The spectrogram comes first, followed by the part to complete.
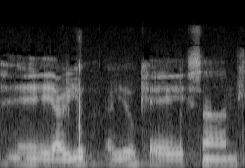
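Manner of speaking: slow, pitying, mock sympathetic motherly voice. Imitating mom calling after a bad day: imitating mom's pitying tone. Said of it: "you could tell her tone is, like, feeling bad".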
